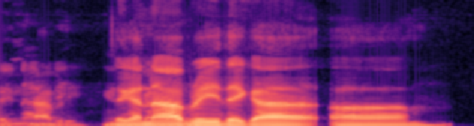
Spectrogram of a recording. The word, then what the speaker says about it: Gnabry: Nabry. Yes, Gnabry. They got Nabry. They got Adeyemi. I believe that's how it's pronounced.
